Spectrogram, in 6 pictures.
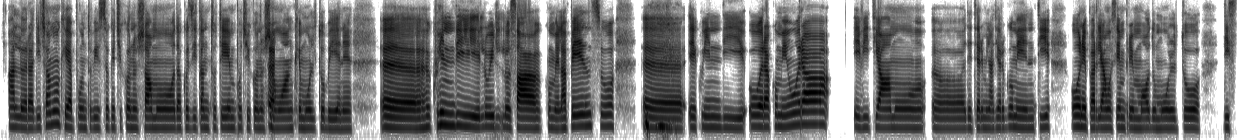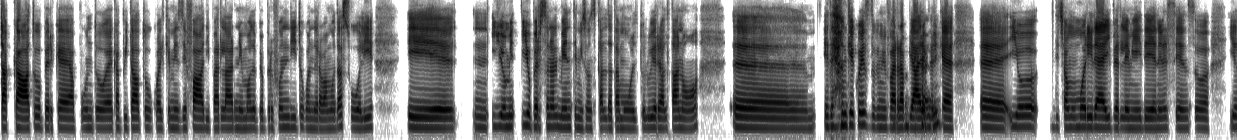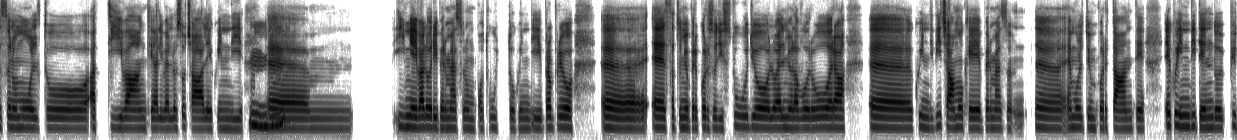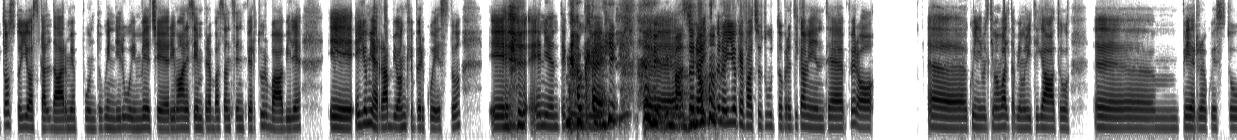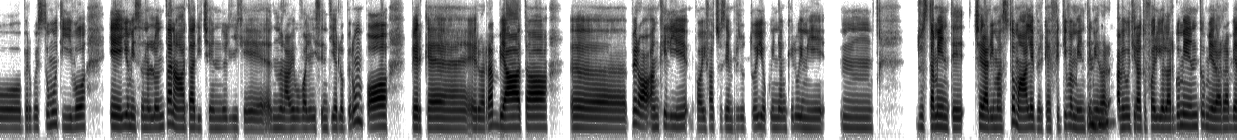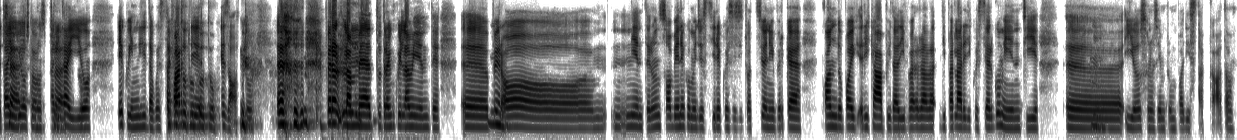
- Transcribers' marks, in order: other noise; tapping; other background noise; laughing while speaking: "anche"; laughing while speaking: "Okay"; laughing while speaking: "e"; laughing while speaking: "Okay, i immagino"; chuckle; chuckle; laughing while speaking: "Okay"; drawn out: "però"
- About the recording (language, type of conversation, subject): Italian, advice, Come posso gestire un conflitto nato dopo una discussione su politica o valori?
